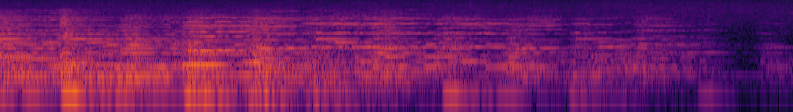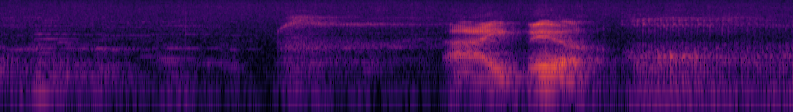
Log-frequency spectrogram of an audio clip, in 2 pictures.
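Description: A man snores loudly in long, rough, growling breaths with a deep rumbling undertone, then lets out a few shorter, higher snorting bursts.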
